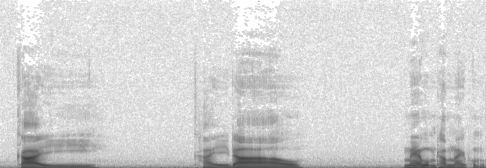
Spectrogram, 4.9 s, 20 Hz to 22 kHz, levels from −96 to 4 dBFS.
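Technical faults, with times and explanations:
Throughout: generation loss. The speech has a swirling, hollow, smeared character and softened consonant attacks, more degraded than a single encode would leave. This points to an MP3 chain at about 128 kbit/s. The cause is likely repeated lossy re-encoding, roughly three passes. Each decode and re-encode quantises the signal afresh on a shifted frame grid, so the noise and spectral holes from every pass stack up instead of staying at one codec's level.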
